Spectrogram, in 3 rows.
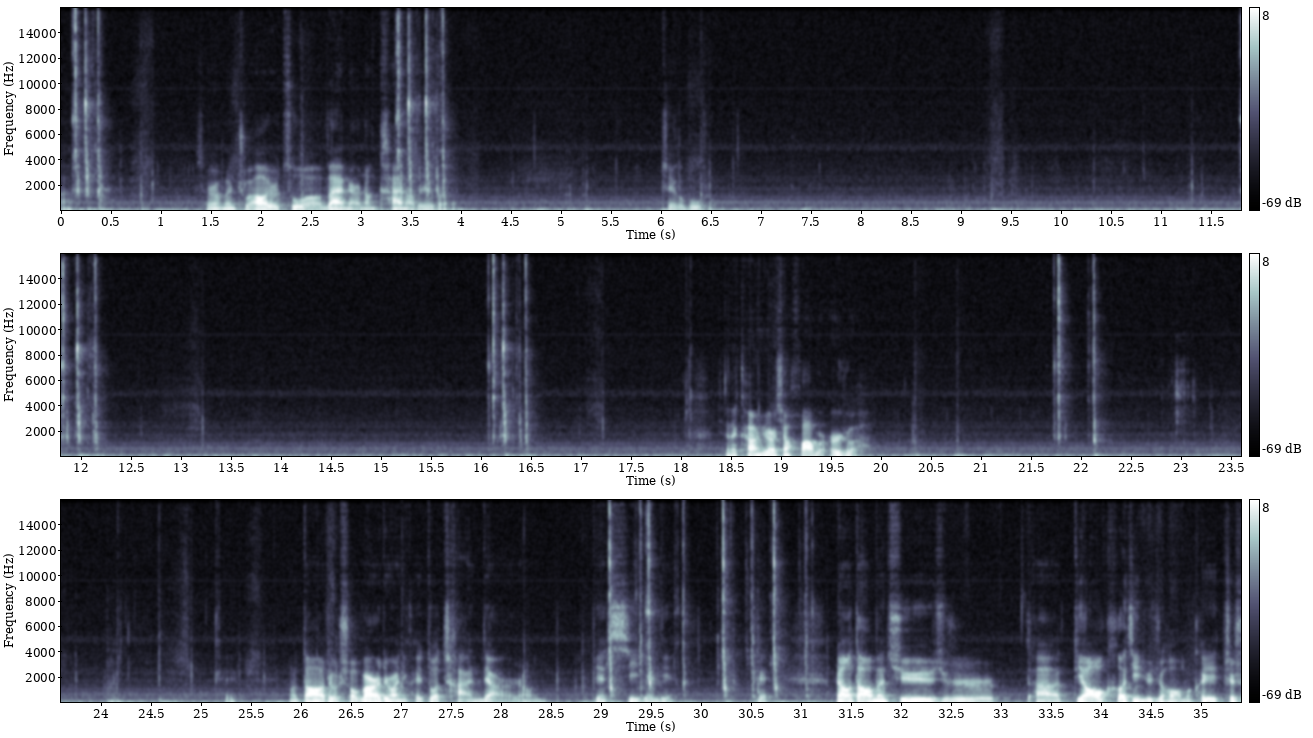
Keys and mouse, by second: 0.3 ctrl+z, 0.6-3.5 drag, 3.5 ctrl+z, 3.7 ctrl+z, 4.6 click, 5.5 middle click, 6.2 click, 6.9-9.9 middle drag, 10.3-12.0 drag, 12.0 ctrl+z, 12.6-14.5 drag, 14.5-16.3 middle drag, 16.3 ctrl+z, 17.0-21.0 drag, 21.0-23.3 middle drag, 23.3 click, 23.9 middle click, 24.6-27.3 drag, 27.3-35.3 middle drag.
